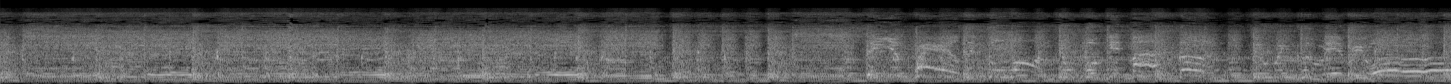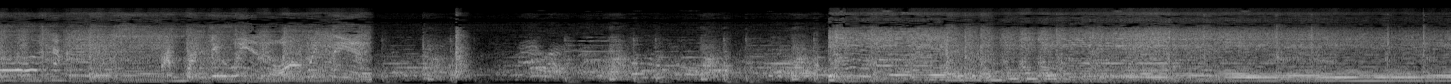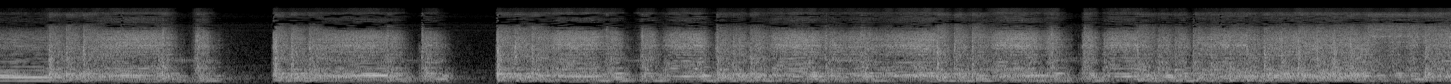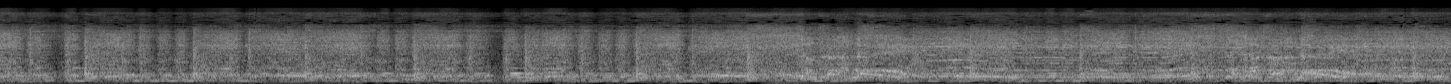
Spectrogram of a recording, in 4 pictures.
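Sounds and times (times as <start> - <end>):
electric guitar strumming: 0.0 - 18.3, 22.6 - 58.0
drum kit: 0.0 - 19.3, 20.2 - 58.0.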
